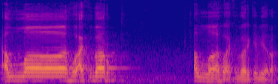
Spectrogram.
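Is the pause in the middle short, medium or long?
long. There is a longer pause in the middle.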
